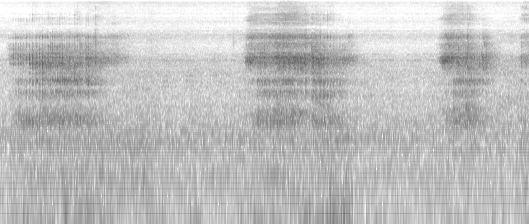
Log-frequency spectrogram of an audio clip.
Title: Stop Snoring Naturally | खर्राटे के कारण, लक्षण और इलाज | Dr Sharma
